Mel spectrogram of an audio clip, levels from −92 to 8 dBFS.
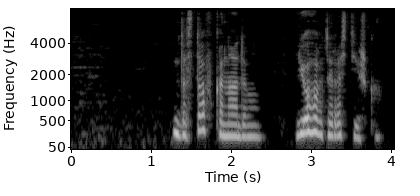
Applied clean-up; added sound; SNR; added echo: classical method Wiener filter.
